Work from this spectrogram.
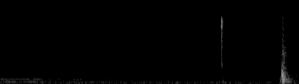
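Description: Fine beading wire trimmed with cutters while making beaded plants, giving two sharp, quiet snips close up over a faint background hum.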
